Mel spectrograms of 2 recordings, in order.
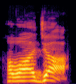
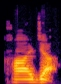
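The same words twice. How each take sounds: First: ख्वाजा with the w sounded, khwaaja; wrong pronunciation. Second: ख्वाजा said khaaja, waw silent; right pronunciation. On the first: Teacher showing students the wrong reading of the name. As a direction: say ख्वाजा voicing the waw, as the mistake. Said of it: "लेकिन गलत है।". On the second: Teacher giving students the correct reading, silent waw. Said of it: "वाव को हमें काटना है तो आएगा ख्वाजा". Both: Shown as a demonstration.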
